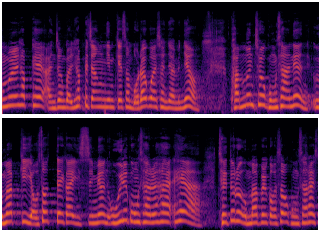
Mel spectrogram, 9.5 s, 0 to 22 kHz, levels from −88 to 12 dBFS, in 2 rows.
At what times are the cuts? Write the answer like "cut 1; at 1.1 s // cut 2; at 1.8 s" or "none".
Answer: cut 1; at 2.0 s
